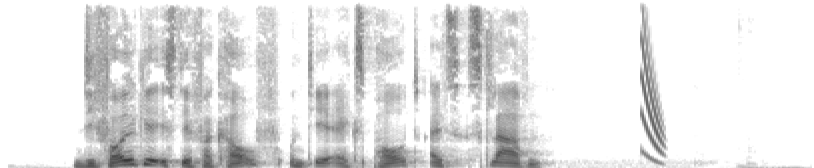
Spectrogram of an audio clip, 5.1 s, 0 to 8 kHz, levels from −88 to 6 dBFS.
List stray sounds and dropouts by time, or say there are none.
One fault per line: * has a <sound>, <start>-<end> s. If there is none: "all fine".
* has a chirp, 4.0-4.2 s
